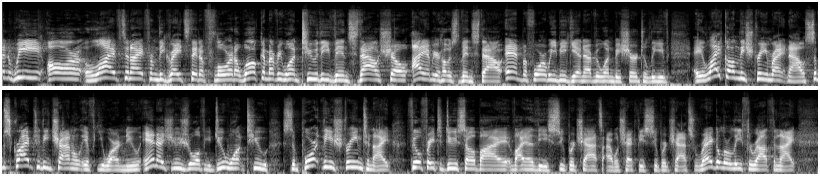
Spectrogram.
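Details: Adult male speaker; normal speech.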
